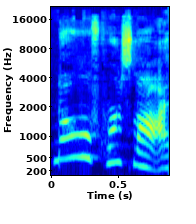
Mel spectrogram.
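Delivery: high-pitched eager promise; eager reassurance. Retold or imitated. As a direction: overdo the reassurance. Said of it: "I'm like".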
